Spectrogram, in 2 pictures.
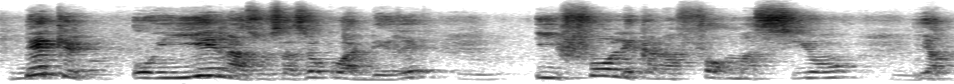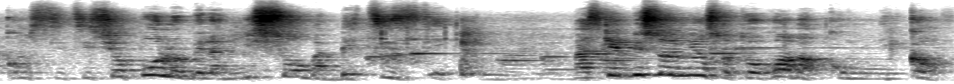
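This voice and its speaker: A woman's voice: mid-range voice, lively intonation, normal speed, music in the background. Congolese woman talking to her association, french and lingala all mixed, far off mic, echoey hall, noisy crowd. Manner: mixes French and Lingala, loose rambling phrasing. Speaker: association leader. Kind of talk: address to a gathering.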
